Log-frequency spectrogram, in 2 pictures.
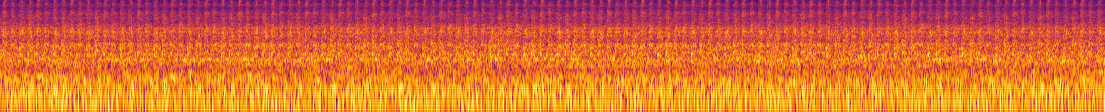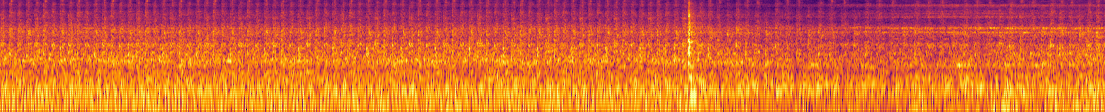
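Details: Misfire and rough idle: cylinder three is dragging, giving an uneven, loping idle with irregular stumbles. A coil power-balance test has confirmed cylinder three and ruled out spark; the cause is still unconfirmed.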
